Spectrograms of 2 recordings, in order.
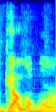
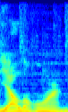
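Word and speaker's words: Gjallarhorn: There was a big difference compared to a player that didn't have a Galah horn on his account and a player that did have a Galahorn in his account.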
